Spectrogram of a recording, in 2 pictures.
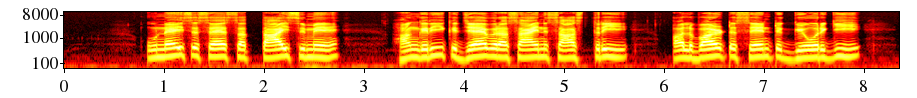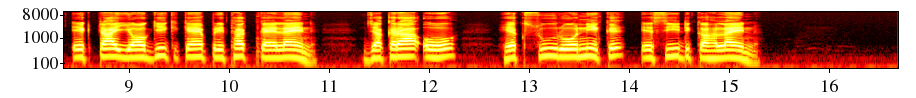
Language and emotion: Maithili, neutral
